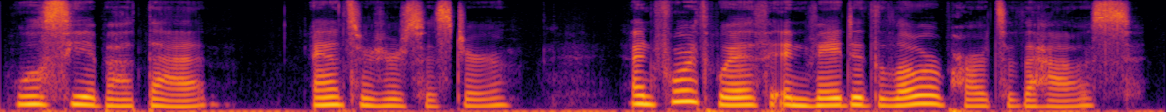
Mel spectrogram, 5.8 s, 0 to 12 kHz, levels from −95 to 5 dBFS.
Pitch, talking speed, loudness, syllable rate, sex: 215 Hz, 165 wpm, -17 LUFS, 5.6 syllables/s, female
